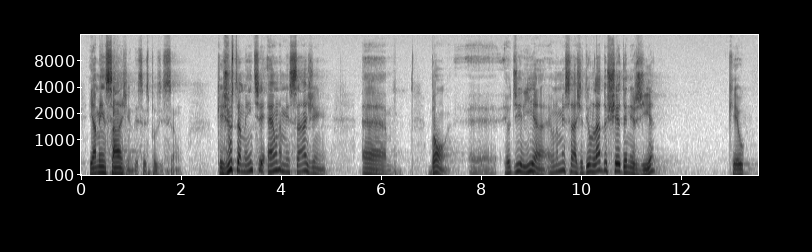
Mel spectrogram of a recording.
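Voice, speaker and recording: Speaking at a fairly slow pace with long, frequent pauses, a man uses lively intonation and a fairly high pitch. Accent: Italian. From central Italy, near Florence. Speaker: architect and museologist. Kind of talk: panel talk. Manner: halting.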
